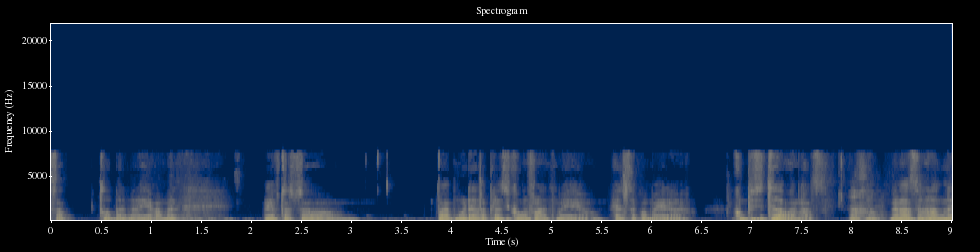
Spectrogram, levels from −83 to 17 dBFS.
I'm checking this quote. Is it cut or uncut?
cut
